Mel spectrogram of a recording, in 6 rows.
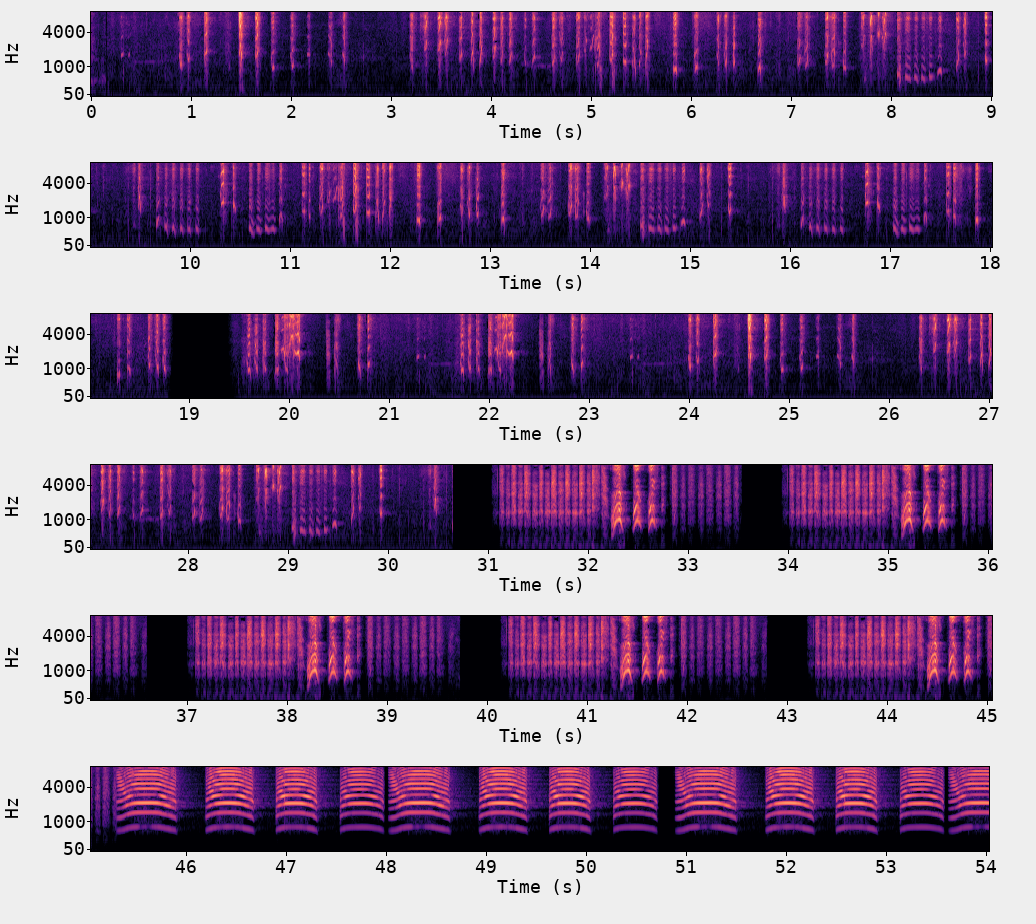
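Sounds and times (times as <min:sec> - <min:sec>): harsh animal calls: 0:00.0 - 0:01.2, 0:43.2 - 0:53.8
animal squeaks and clicks: 0:00.0 - 0:18.9, 0:19.5 - 0:54.0
fast short pitched animal calls: 0:31.1 - 0:45.8.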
